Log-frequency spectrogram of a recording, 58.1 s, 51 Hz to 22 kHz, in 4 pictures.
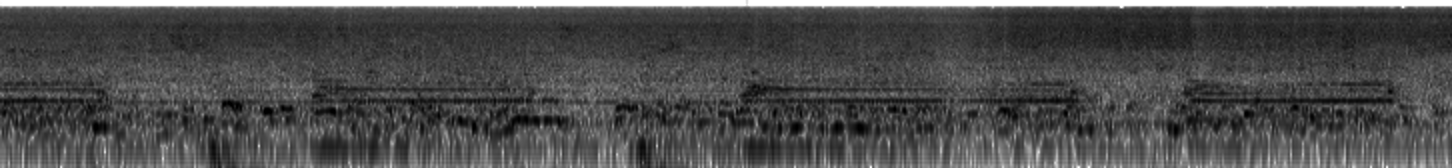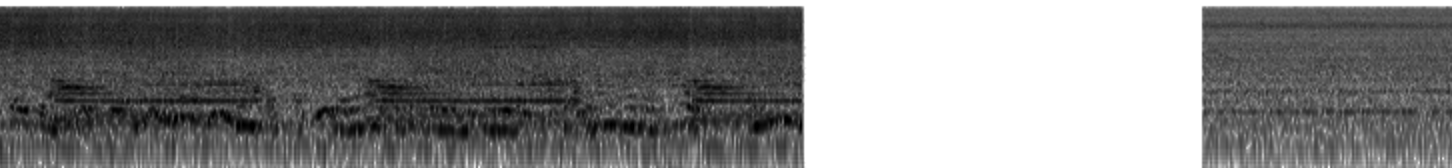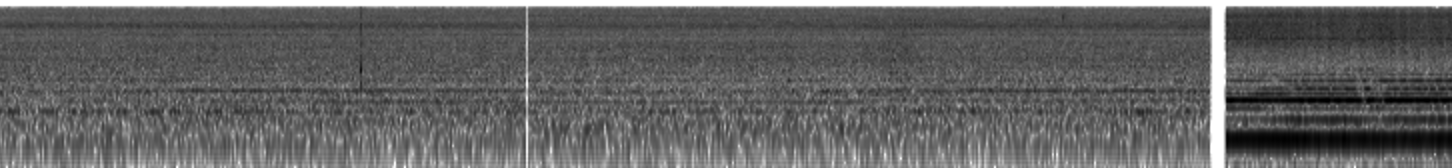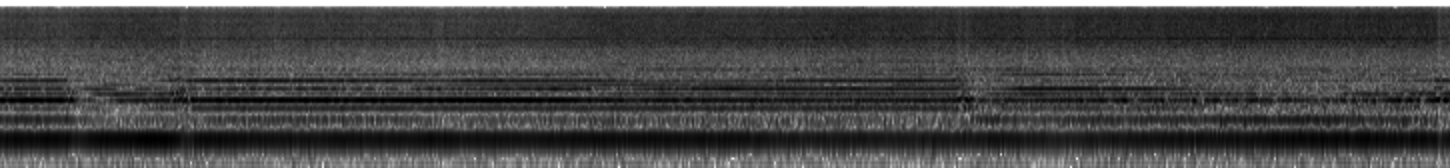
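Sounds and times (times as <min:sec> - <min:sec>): milling machine cutting steel: 0:00.0 - 0:22.6, 0:37.0 - 0:58.0
strong steady hum: 0:00.0 - 0:22.6, 0:26.6 - 0:58.0
whining tones: 0:00.0 - 0:22.6, 0:39.0 - 0:58.0.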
